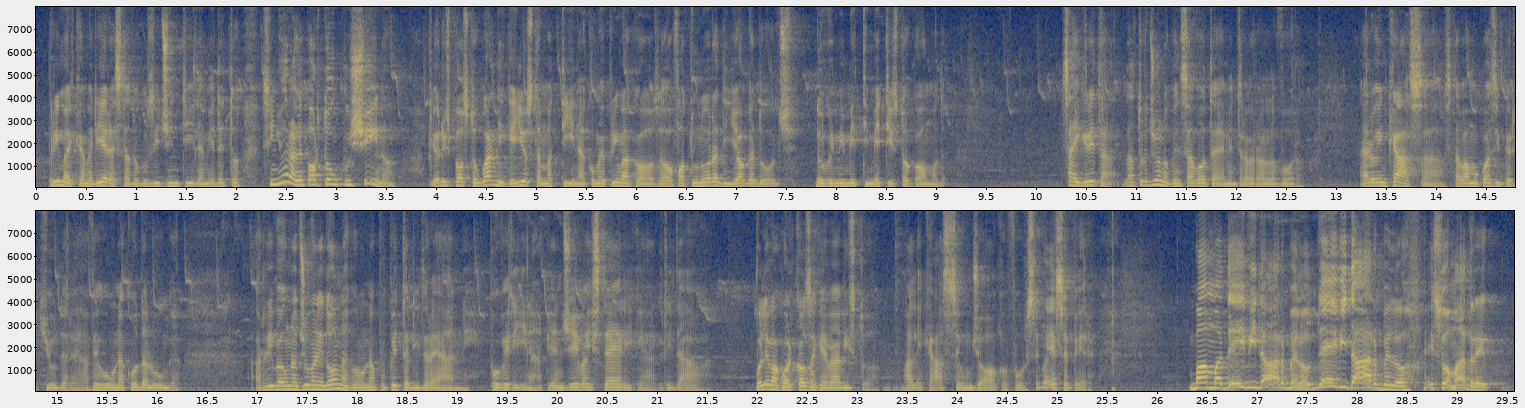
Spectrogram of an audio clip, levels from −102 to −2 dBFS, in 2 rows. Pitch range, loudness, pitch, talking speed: 125-155 Hz, -25 LUFS, 135 Hz, 190 wpm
